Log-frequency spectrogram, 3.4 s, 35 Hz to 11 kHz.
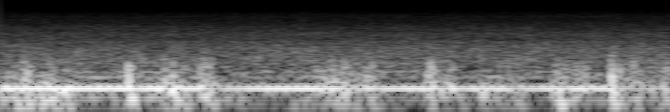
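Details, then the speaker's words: ~1977 Superlectric 2083 fan, first run, on medium: deep steady mains-frequency buzz under the airflow rush; owner suspects a winding that had a loose wire. "it's buzzing medum yeah one of the windings had a loose wire so it's probably that"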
